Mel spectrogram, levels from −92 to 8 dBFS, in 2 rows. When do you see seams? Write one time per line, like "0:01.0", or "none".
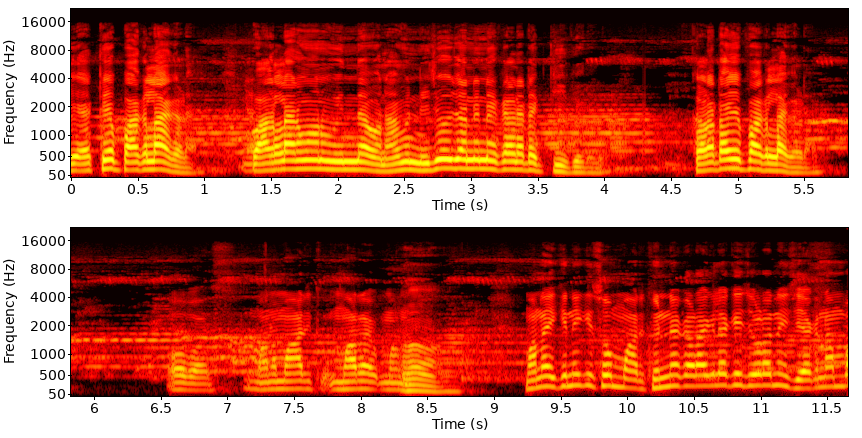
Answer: none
